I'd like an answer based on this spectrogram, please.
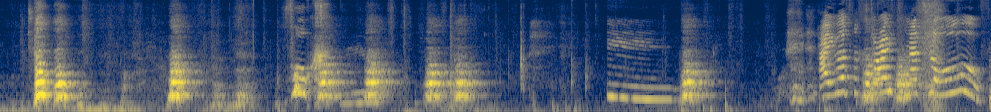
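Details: Groenendael puppies, four weeks old, give a run of short, tonal, yelping barks spaced a second or two apart, then a long whining whimper and a rapid cluster of high yips, with a few spoken words between.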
